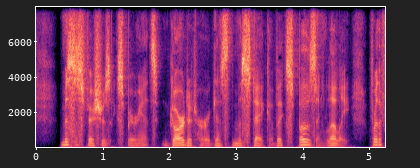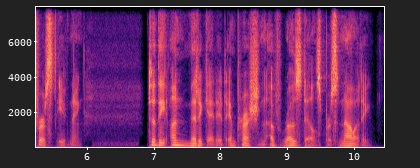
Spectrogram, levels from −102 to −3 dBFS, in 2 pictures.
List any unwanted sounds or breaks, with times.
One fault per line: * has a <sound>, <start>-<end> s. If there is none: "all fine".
all fine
